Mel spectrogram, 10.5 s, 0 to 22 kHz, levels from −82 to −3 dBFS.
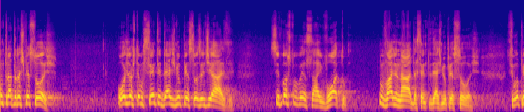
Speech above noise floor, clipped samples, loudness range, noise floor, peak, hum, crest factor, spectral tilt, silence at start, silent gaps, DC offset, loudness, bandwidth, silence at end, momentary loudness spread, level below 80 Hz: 30 dB; under 0.1%; 2 LU; -45 dBFS; 0 dBFS; none; 16 dB; -4.5 dB/octave; 0 s; none; under 0.1%; -15 LUFS; 14 kHz; 0 s; 11 LU; -58 dBFS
